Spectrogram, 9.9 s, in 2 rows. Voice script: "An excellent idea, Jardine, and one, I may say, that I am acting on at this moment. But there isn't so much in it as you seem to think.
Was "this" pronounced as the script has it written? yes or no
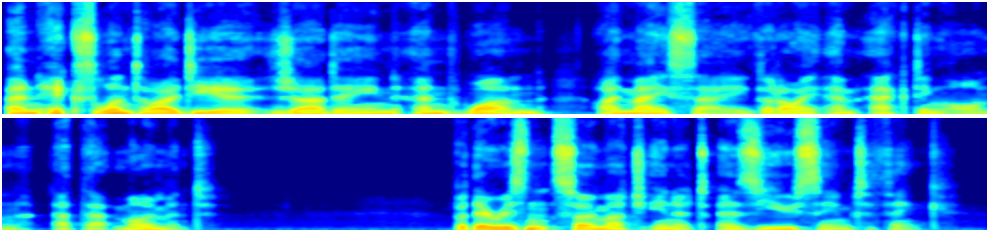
no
